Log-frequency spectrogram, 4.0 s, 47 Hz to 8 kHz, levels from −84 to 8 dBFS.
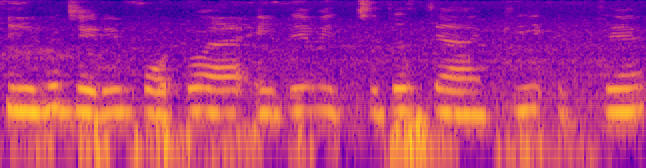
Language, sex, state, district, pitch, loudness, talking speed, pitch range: Punjabi, female, Punjab, Pathankot, 265 Hz, -16 LUFS, 150 wpm, 255-275 Hz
